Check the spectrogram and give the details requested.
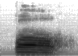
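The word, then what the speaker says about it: قاف: আর কফ, এটা আবার মোটা আওয়াজে জিহ্বার গোড়া থেকে উচ্চারণ করতে হবে।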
